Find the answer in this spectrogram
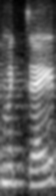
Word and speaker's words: McDade: everyone yes i'm jade mcdade my last name does rhyme with my first and um i'm the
